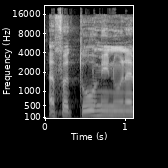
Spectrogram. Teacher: حمزہ جب ساکنہ ہوتی ہے تو اس میں جھٹکا ہوتا ہے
